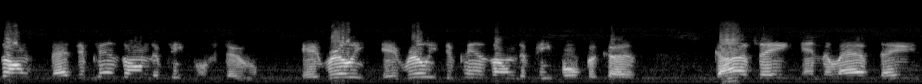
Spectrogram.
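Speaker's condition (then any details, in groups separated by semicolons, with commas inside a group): Cerebral palsy; bedbound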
